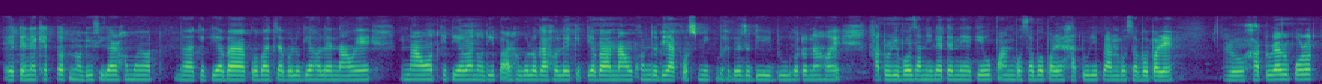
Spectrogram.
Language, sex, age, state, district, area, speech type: Assamese, female, 18-30, Assam, Lakhimpur, rural, spontaneous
